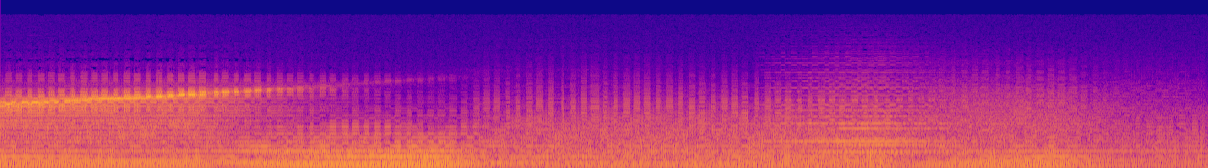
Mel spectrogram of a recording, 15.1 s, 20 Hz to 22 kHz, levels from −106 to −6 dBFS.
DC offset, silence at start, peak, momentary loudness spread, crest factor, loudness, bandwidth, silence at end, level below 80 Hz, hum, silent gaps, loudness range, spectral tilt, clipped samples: 0.2%; 0 s; -12 dBFS; 14 LU; 18 dB; -30 LUFS; 9.2 kHz; 0 s; -40 dBFS; none; none; 12 LU; -7 dB/octave; under 0.1%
